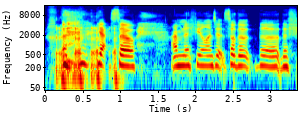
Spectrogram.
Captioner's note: they chuckle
